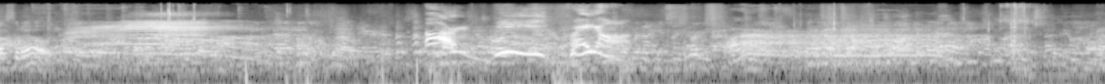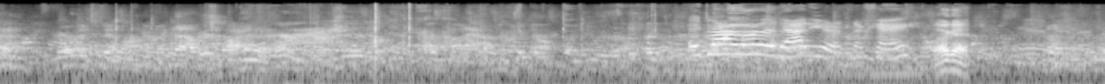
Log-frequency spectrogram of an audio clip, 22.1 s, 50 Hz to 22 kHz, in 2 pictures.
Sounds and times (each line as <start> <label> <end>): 0.0 voices 20.3
0.0 Having breakfast 10.4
